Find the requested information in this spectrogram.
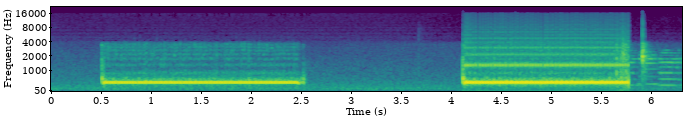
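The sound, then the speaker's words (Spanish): A phone call placed after a number is dialed: two steady telephone tones of about two seconds each with a short gap between, the second cut off by a click and brief chirp. “si tú marcas a ese número, esto es lo que sucede. Vamos a ver. Ah, ah, ah estoy marcando. Ahí va.”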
